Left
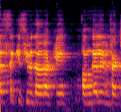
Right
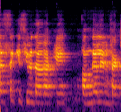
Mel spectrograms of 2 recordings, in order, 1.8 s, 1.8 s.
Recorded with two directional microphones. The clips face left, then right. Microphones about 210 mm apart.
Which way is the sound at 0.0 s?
45° left (ahead or behind).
